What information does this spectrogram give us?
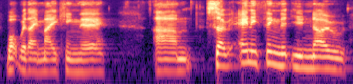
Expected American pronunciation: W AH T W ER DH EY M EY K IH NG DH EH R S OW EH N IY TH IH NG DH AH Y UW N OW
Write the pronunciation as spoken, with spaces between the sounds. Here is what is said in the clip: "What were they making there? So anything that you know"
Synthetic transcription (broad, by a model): W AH T W ER DH EY M EY K IH NG DH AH R S OW EH N IY TH IH NG DH AH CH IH N OW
